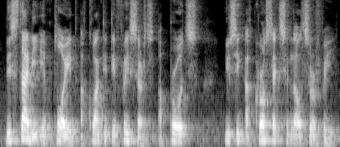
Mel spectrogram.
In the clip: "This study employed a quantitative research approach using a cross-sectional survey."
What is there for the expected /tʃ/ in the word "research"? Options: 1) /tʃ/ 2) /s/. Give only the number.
1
